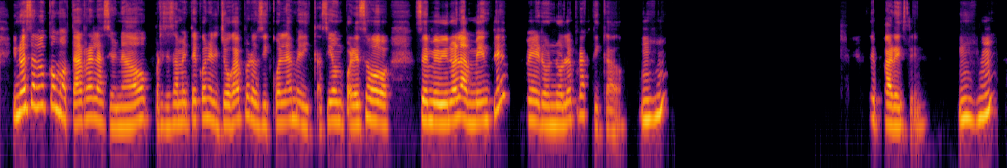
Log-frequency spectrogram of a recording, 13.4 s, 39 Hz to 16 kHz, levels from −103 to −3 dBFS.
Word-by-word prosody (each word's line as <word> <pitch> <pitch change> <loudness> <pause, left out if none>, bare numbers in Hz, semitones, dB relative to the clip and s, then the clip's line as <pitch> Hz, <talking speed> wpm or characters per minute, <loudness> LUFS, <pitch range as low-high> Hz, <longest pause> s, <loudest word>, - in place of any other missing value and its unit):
Y 255 - -6
no 290 +4 +8
es 335 - +6
algo 370 0 +1
como 295 -11 +1
tal, 200 -2 +4
relacionado 205 -1 0
precisamente 195 +3 -5
con 235 +2 -3
el 210 -5 -3
yoga, 195 +5 0
pero 225 -4 -3
sí 185 0 -6
con 200 +4 -3
la 210 +1 -1
meditación, 205 0 -4
por 185 - -1
eso 190 0 +3 0.3
se 215 -3 +2
me 205 -1 +3
vino 195 +2 +5
a - - +8
la 240 -3 +7
mente. 210 - 0 0.3
Pero 205 -4 -1
no 185 0 -3
lo 195 +3 -1
he - - -11
practicado 215 -9 -9 0.2
Ujú. 230 +6 0 2.7
Se 230 - -6
parecen. 185 -3 -1 0.4
Ujú. 240 +4 0
210 Hz, 145 wpm, -23 LUFS, 185-230 Hz, 2.7 s, no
